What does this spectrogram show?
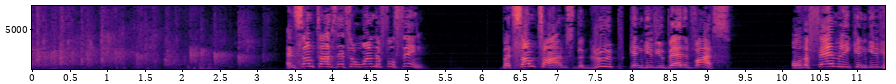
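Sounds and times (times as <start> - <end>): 
crowd applauding: 0.0 - 3.3
speech: 3.4 - 5.3, 6.3 - 9.4, 10.2 - 11.3.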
